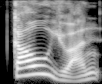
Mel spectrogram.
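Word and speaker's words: 高原: Finally, let's look at gao yuan. Gao yuan is pronounced gao yuan and means plateau.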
